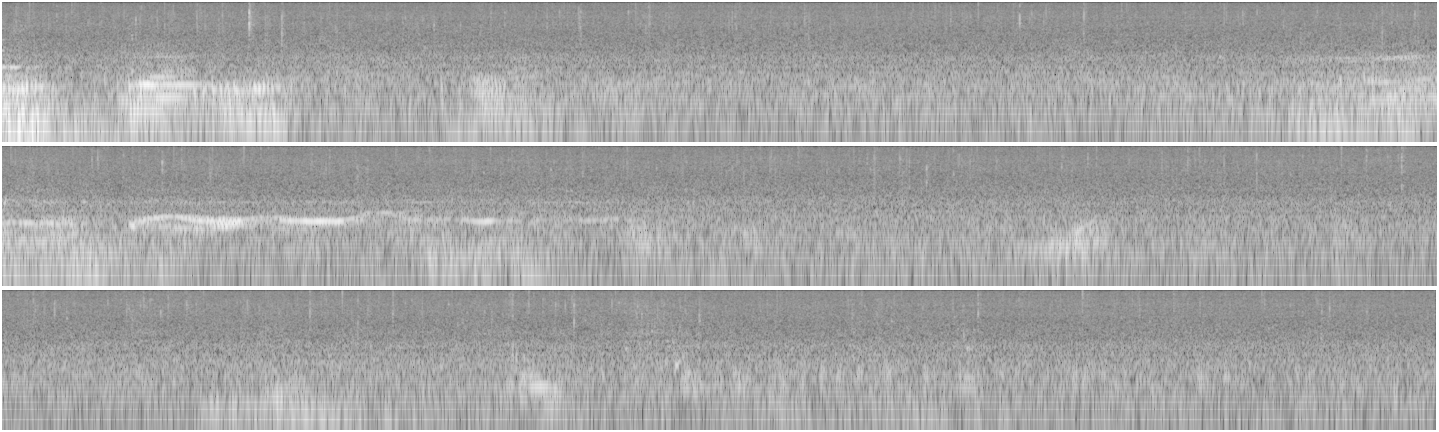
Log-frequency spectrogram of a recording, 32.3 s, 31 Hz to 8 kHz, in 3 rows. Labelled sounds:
10.4	10.7	humpback whale, 0.78 to 1.1 kHz

